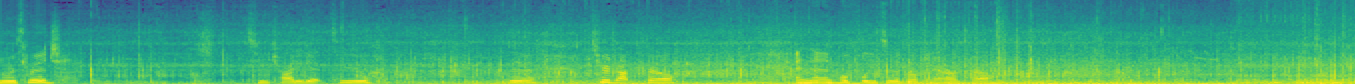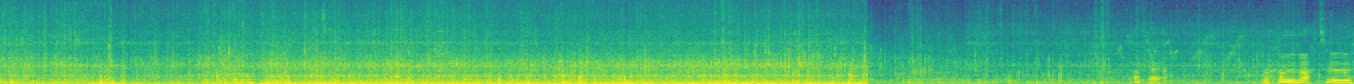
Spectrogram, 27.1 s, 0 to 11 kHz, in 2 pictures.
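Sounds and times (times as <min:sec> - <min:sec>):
tyres rolling on gravel: 0:00.0 - 0:27.0
wind on microphone: 0:03.2 - 0:22.2.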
